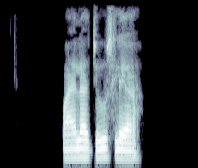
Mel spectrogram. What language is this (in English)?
Dhatki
